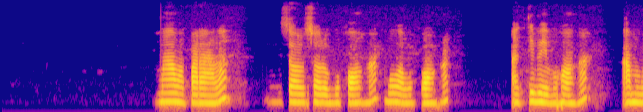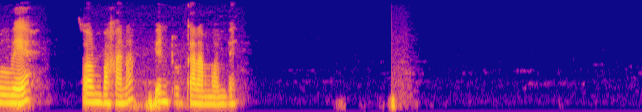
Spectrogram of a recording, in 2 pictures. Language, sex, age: Wolof, female, 36-49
